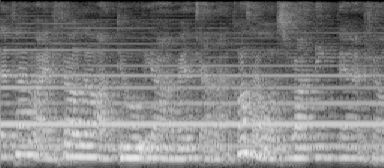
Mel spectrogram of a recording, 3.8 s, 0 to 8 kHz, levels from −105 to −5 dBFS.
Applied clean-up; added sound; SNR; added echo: none; Wind instrument, woodwind instrument; 5 dB; reverberation time 0.9 s.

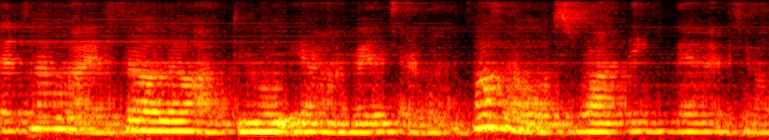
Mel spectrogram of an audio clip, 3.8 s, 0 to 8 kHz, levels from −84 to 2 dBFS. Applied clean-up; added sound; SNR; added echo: neural separator model SepFormer DNS4.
